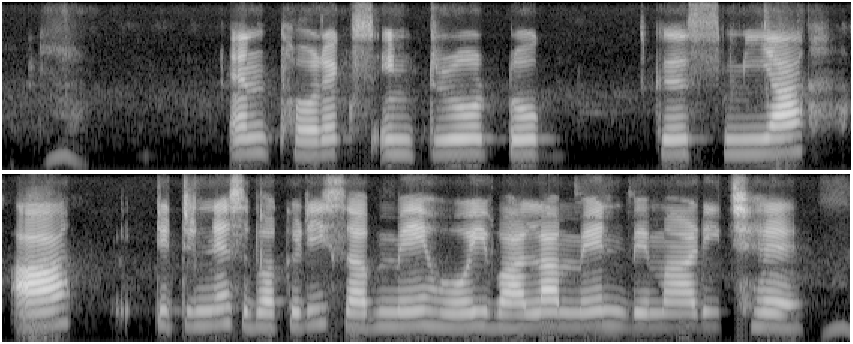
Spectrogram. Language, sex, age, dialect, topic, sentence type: Maithili, male, 41-45, Bajjika, agriculture, statement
